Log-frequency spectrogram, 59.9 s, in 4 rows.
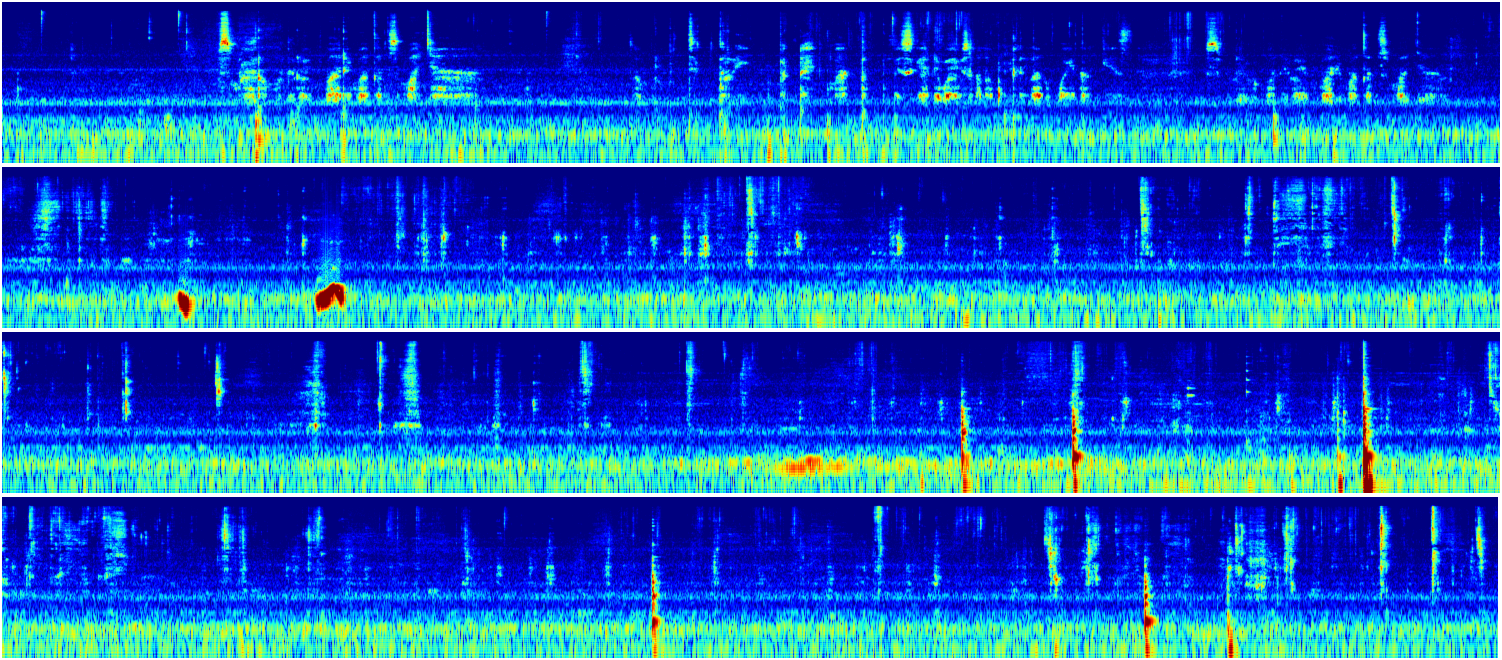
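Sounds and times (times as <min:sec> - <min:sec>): wet chewing: 0:38.4 - 0:59.9.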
